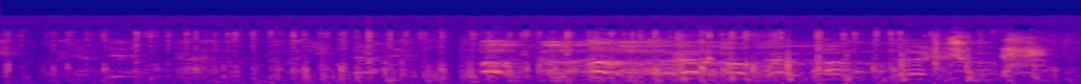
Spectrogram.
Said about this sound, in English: he was roused by the sound of approaching hoofs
